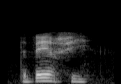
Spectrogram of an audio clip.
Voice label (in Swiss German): "berschi", alsace; peche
